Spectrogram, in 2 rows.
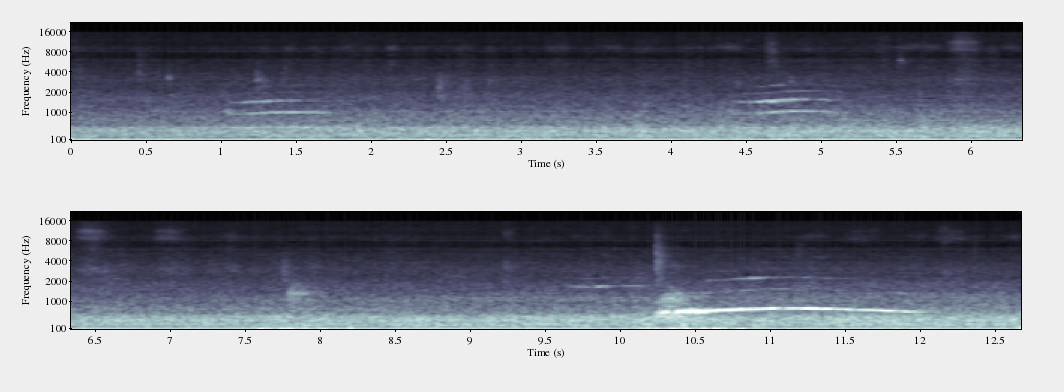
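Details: One of 76 cats kept together, among them a cat that grooms the others' faces daily. Two faint short meows early on, then a louder, longer meow that arches up and falls near the end, with a constant low background drone.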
